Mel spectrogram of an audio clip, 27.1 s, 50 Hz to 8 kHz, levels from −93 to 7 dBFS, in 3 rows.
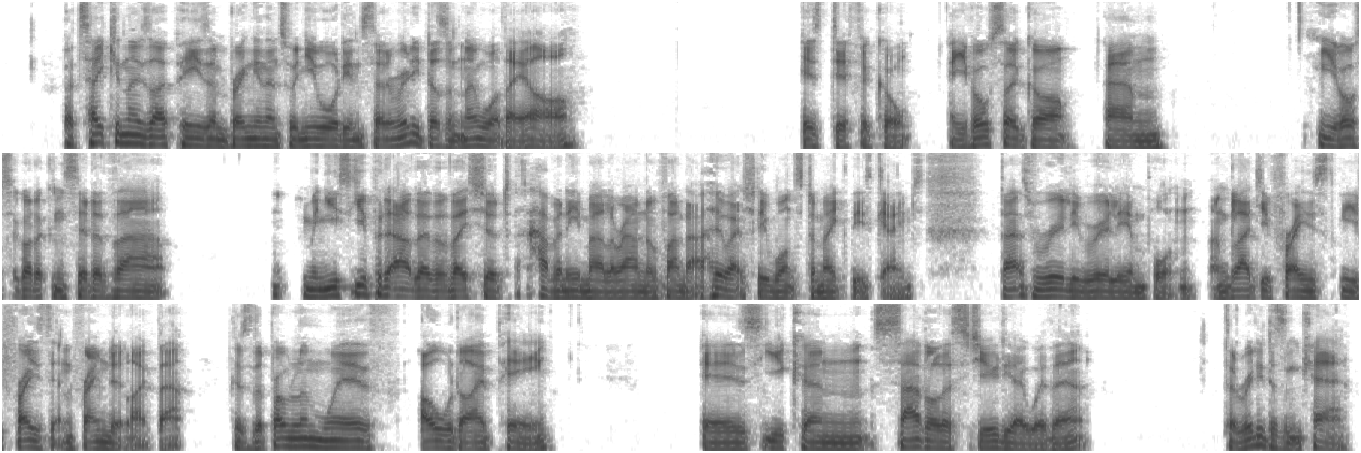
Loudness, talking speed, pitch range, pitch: -22 LUFS, 200 wpm, 85-100 Hz, 95 Hz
